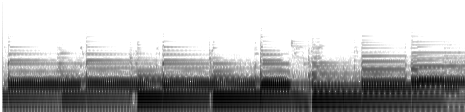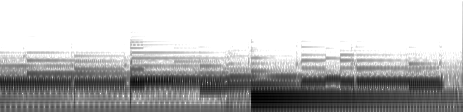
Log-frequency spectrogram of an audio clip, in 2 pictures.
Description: Low frequencies passed, high frequencies attenuated
Low Pass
